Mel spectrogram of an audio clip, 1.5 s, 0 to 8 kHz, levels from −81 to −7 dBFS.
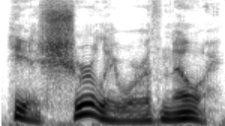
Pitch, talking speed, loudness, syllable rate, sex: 110 Hz, 200 wpm, -14 LUFS, 5.9 syllables/s, male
